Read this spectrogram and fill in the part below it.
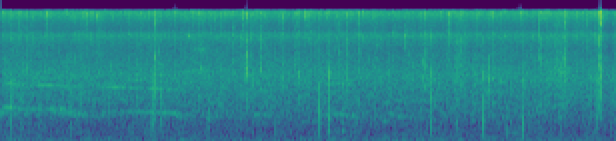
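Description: Heavy rain from Typhoon Ulysses falls steadily on surfaces around a rural garden plot, a dense constant patter with occasional sharper drips and knocks, close and continuous with no voices.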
